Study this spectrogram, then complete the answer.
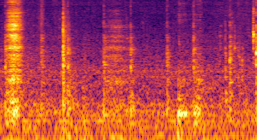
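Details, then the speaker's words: Vintage Ansonia steel kitchen clock before service, barrel pendulum running: ticks roughly twice a second with uneven tick-tock gaps; pendulum clock slightly out of beat. "we've got the clock slightly out of bed at the moment but the pendulum's working you can hear it ticking away"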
